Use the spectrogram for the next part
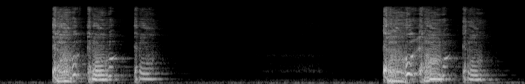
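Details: Person still coughing a little: two bursts of three short, moist-sounding coughs each, separated by a quiet pause, with throat clearing nearby; mild repeated cough.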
